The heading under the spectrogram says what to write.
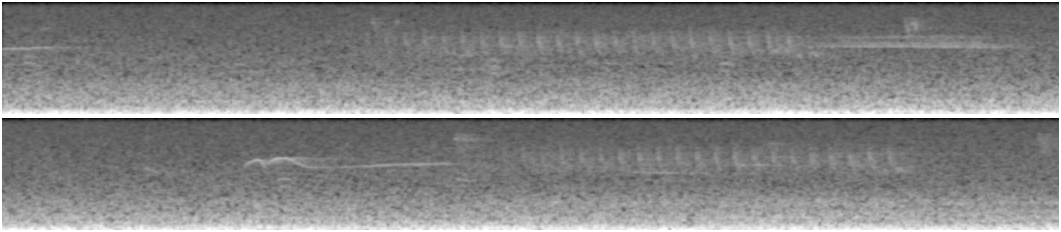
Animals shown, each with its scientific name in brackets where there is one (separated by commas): Red-breasted Nuthatch (Sitta canadensis), Hermit Thrush (Catharus guttatus), Chipping Sparrow (Spizella passerina), Pine Warbler (Setophaga pinus), Eastern Wood-Pewee (Contopus virens)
